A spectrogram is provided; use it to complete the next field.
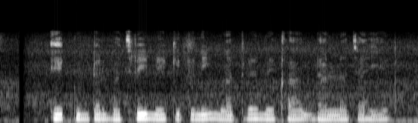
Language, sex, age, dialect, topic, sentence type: Hindi, male, 18-24, Marwari Dhudhari, agriculture, question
